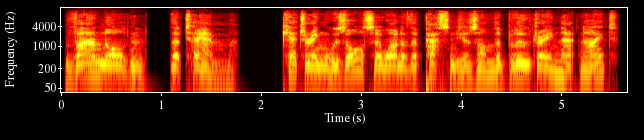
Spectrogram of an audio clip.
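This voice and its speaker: A man's voice: medium pitch, sing-song, normal speed, slightly rough, no echo, clean studio sound, far from the mic. A man voicing a pompous French police commissary in an audiobook, deferential, portentous and cautious. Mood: discreet.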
